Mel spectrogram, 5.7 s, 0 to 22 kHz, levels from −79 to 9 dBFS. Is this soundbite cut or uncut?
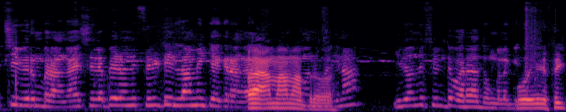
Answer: uncut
